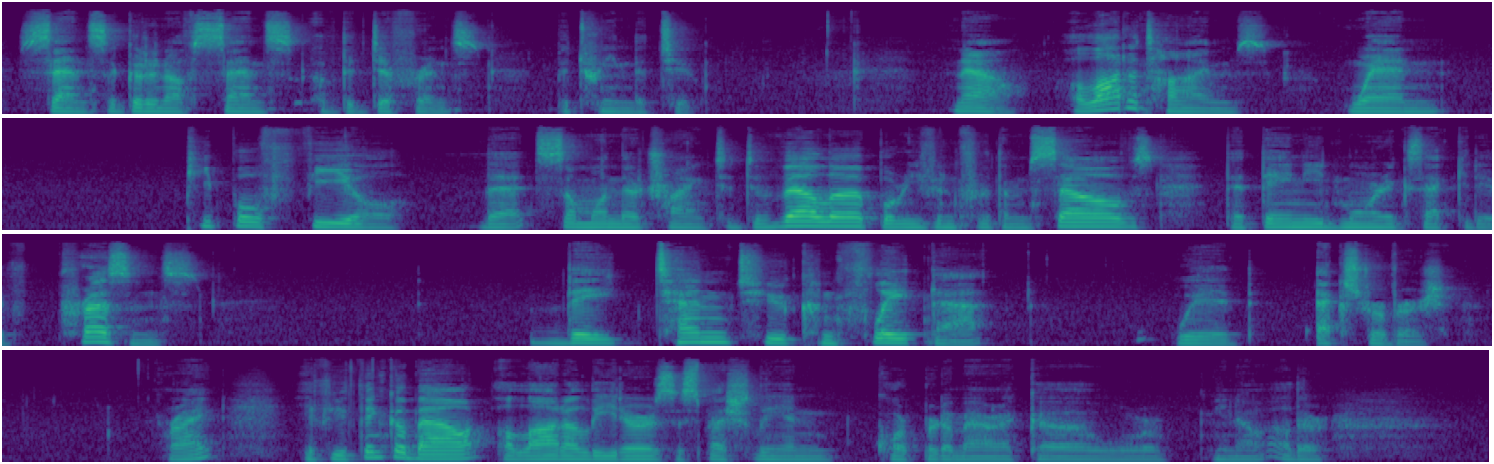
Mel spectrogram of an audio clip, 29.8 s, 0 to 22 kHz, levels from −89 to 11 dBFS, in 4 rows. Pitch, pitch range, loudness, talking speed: 130 Hz, 120-145 Hz, -30 LUFS, 120 wpm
